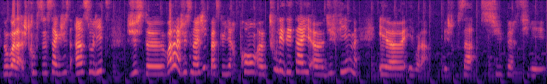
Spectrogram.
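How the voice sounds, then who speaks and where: A woman's voice: high-pitched, unhurried, bright, forceful tone, faint music behind. A woman showing off handbags to her viewers in a casual vlog, enthusiastic and full of fillers and restarts. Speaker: fashion vlogger. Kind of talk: casual product showcase.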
